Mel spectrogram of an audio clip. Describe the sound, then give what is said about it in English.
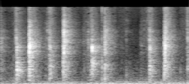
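Tarot cards being shuffled, a quick run of crisp, papery riffles and slaps repeating roughly every half second, with no one speaking. “I took two cards while doing the shuffling and whatnot because something told me to take them.”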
